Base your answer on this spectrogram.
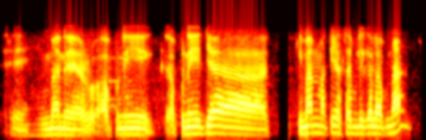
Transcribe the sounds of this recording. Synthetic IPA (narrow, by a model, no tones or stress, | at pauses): eimanɛa̰ɹṵa̰punia̰punietia | kimanmatiasɛbulikɔlɛap̬una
